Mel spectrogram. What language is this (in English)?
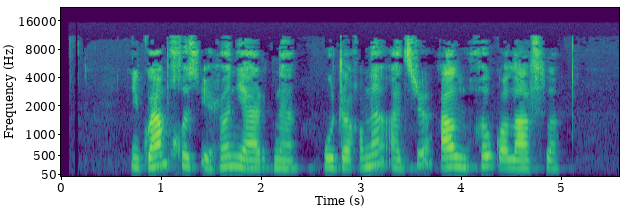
Abkhazian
